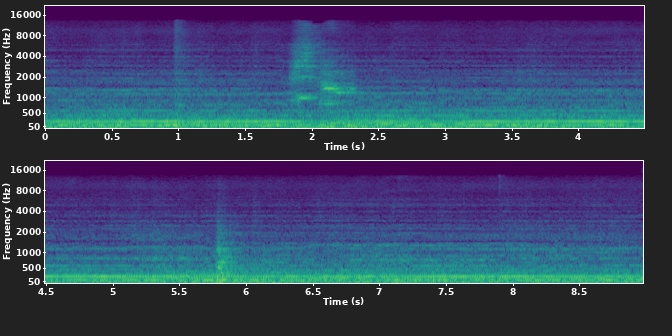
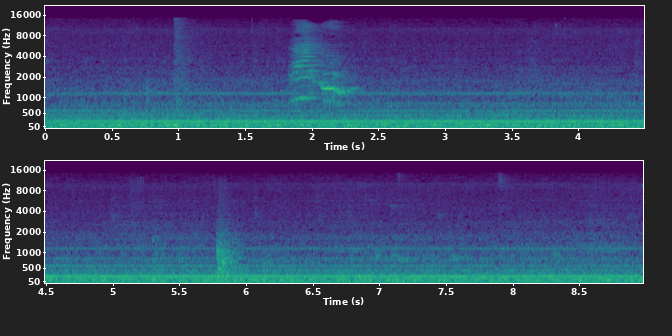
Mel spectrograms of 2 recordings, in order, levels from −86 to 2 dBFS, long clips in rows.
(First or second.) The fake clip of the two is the first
